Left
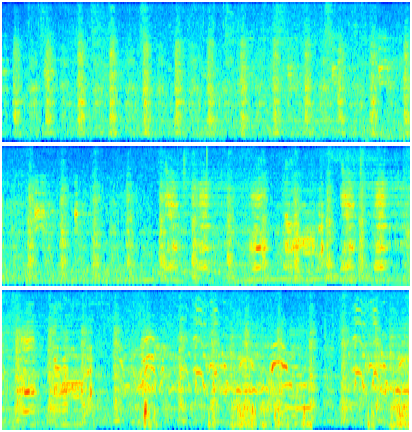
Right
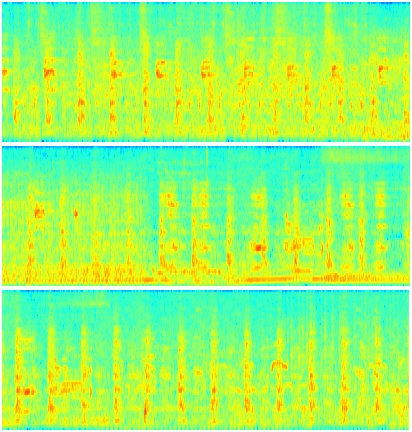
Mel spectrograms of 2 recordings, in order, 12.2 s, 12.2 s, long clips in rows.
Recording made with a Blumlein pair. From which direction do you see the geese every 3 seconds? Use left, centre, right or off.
right, right, centre, centre.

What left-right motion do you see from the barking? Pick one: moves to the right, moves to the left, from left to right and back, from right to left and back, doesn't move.
doesn't move.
